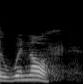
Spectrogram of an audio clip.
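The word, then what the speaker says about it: Wenallt: It's W-E-N-A-L-L-T. So it's the Wynnoth.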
